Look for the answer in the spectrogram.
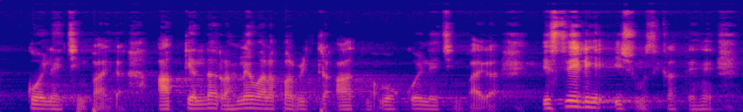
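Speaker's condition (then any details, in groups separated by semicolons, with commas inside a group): No condition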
